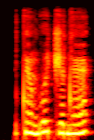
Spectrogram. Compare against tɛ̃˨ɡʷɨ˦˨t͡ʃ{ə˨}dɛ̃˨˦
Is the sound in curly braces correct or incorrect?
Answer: correct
